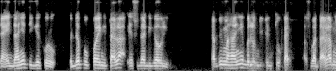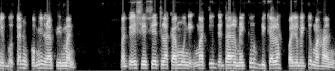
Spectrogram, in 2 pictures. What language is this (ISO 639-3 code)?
msa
